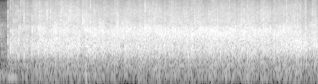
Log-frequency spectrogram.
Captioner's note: applause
